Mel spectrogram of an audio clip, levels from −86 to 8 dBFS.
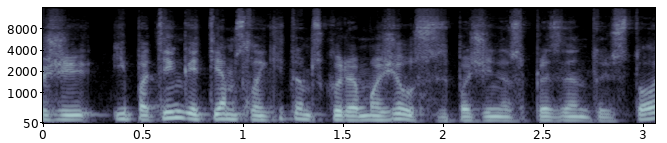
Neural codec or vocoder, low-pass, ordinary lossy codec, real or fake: vocoder, 44.1 kHz, 128 mel bands every 256 samples, BigVGAN v2; 14.4 kHz; Opus, 24 kbps; fake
